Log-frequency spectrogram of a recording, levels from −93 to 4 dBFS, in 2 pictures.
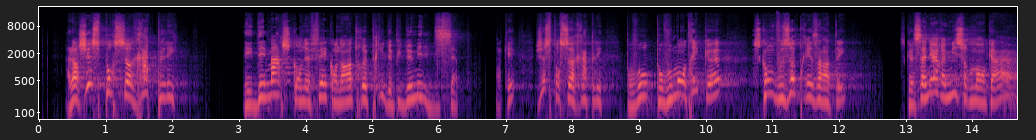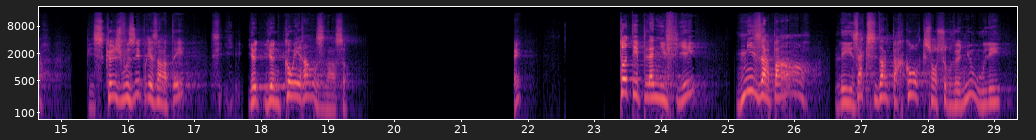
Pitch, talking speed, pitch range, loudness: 200 Hz, 150 wpm, 170-225 Hz, -30 LUFS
